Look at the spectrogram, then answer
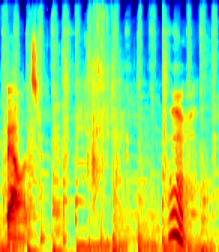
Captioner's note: chicken crunching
